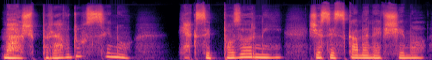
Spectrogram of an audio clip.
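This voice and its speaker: A woman voicing a kind, poor village father in a storybook, speaking calmly and half in a whisper. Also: lowish voice, slightly rough. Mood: hushed. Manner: calm, hushed, half-whispered. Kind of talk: storybook narration.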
